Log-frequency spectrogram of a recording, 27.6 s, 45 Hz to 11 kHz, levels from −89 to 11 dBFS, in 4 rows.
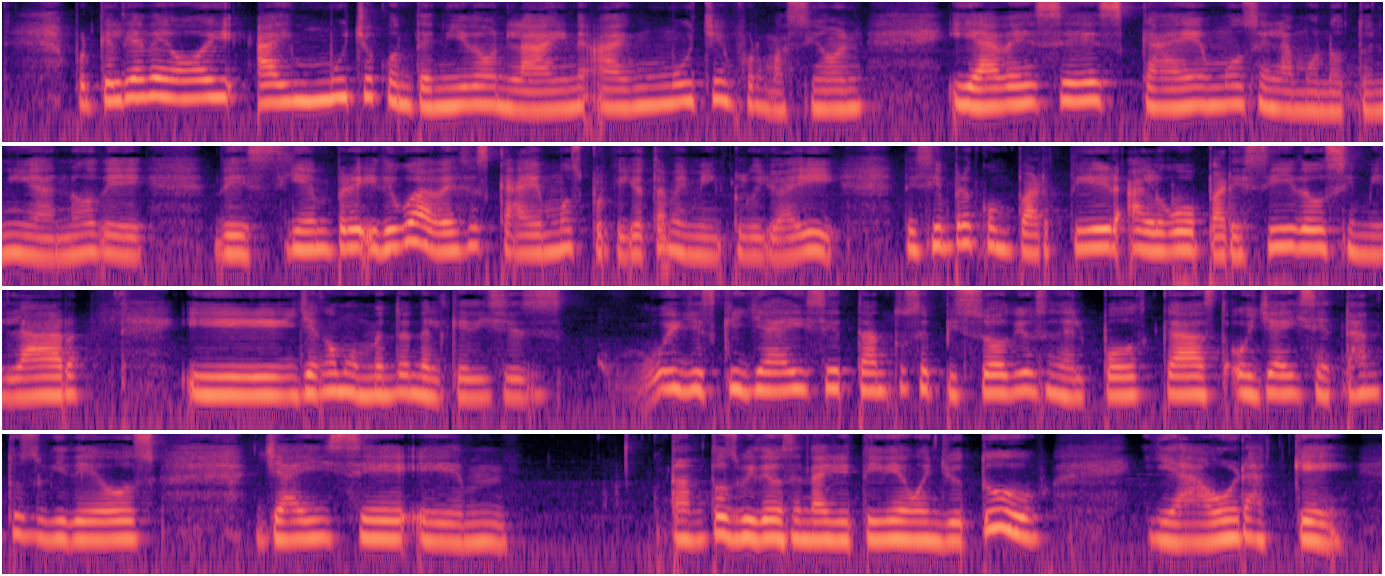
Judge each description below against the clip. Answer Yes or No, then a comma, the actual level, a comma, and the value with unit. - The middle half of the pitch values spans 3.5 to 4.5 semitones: No, average, 2.9 semitones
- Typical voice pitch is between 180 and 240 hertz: Yes, high, 190 Hz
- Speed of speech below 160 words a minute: No, average, 165 wpm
